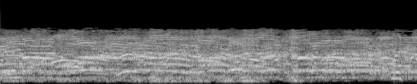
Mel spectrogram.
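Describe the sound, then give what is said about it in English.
A crowd of exactly 97 people cheers and hollers outside on faculty row for a professor without pause, dozens of overlapping voices shouting and whooping in a loud, dense roar that holds steady for the whole stretch. “Well, they seem to be cheering for you, Professor.”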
